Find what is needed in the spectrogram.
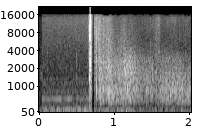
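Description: A single shot from a Marlin Dark Series .45-70 lever-action rifle about two-thirds of a second in, followed by a long rolling echo that fades out.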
